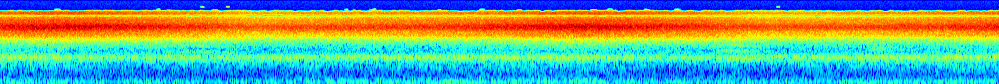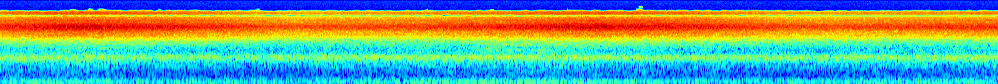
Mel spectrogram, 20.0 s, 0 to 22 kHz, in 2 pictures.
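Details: Cicada chorus in Rockville, Maryland, USA, June 2021: a steady shrill wall of buzzing that rhythmically swells and ebbs, peaking roughly every five seconds, with a faint constant lower whine underneath.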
